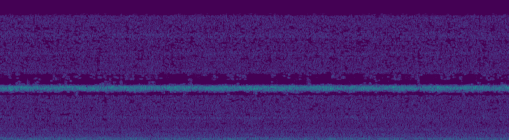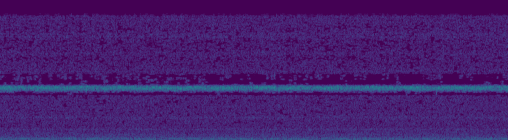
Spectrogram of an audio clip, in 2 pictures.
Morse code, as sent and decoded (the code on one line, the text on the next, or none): none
